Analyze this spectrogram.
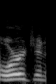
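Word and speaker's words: Origen: previous Theologian by the name of origin now origin is spelled almost like when we would say origin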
